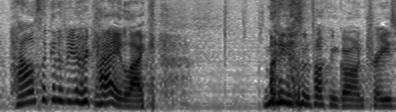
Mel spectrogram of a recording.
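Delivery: high, loud, desperate cry of how; retelling her panic, voice jumping up loud; mother and daughter, she cries out in panic, loud and high; panicked outburst. Retold or imitated. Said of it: "and I was crying".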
